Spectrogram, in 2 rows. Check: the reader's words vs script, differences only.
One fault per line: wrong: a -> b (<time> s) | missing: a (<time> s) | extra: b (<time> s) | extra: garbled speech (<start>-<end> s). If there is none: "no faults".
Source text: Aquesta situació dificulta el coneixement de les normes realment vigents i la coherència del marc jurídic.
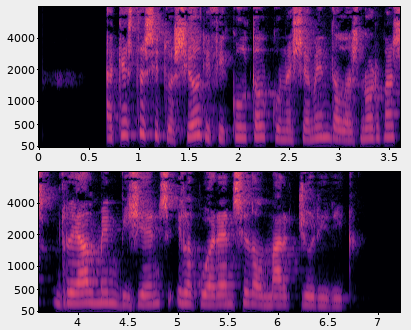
no faults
